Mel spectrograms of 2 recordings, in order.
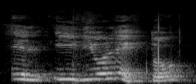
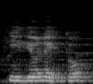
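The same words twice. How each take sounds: First: "idiolecto" drawn out slowly and lifted higher, each syllable spaced; emphatic new term. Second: Said in the usual way. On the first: Shown as a demonstration. Teacher presenting the new term to his students, slow and emphatic. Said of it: "teacher introducing key term slowly". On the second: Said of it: "quick repeat of the term".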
